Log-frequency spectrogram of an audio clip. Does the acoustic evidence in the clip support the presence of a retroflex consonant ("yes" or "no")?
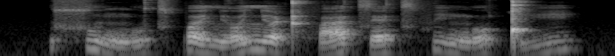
yes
